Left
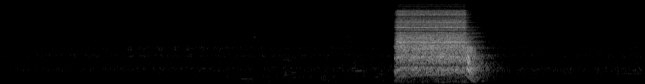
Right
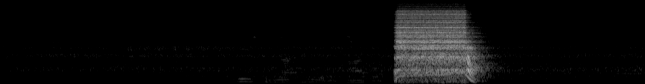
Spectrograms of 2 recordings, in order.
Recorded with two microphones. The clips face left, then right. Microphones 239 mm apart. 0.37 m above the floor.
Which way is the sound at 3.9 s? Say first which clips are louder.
Right 3 dB; 45° right (ahead or behind).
